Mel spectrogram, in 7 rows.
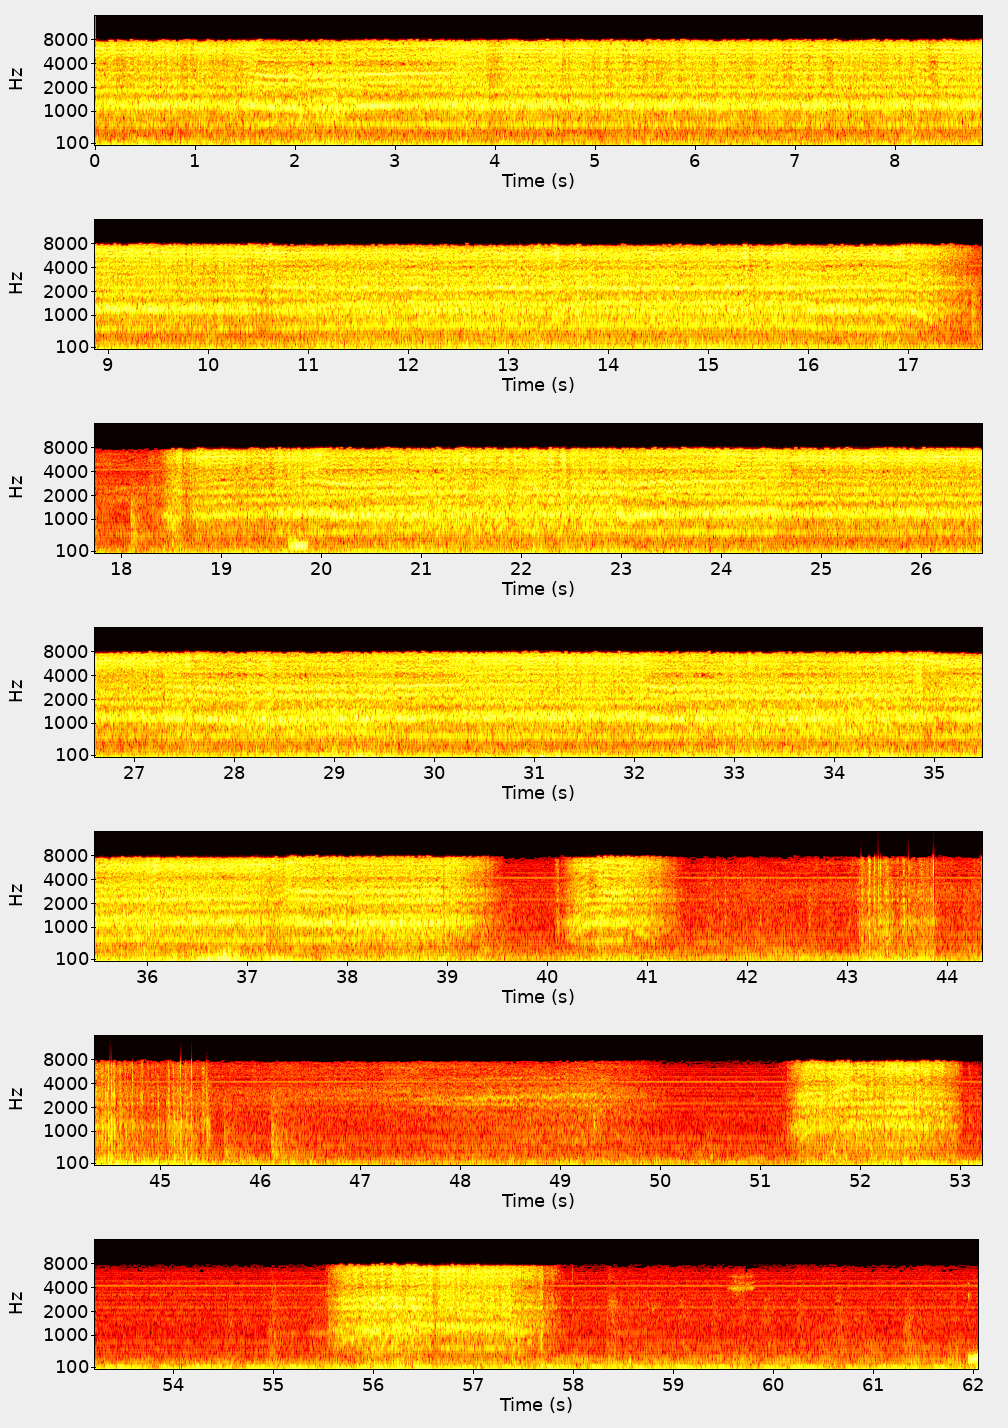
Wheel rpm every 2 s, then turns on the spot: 160, 160, 160, 160, 160, 160, 160, 160, 100, 100, 160, 160, 160, 160, 160, 160, 160, 160, 160, 90, 40, 10, 20, 0, 0, 20, 60, 10, 130, 0, 0.
42-46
